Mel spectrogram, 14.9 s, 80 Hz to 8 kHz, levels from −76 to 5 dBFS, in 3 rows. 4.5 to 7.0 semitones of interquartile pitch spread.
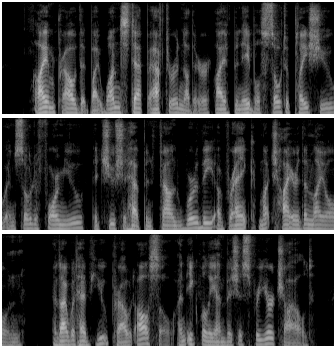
No: average, 2.9 semitones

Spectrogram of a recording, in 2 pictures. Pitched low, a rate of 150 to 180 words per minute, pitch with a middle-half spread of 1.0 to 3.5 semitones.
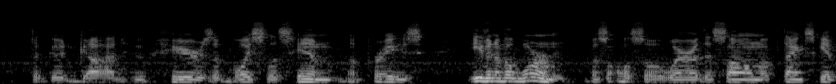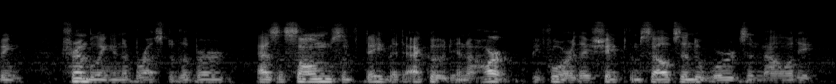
Yes: low, 110 Hz; average, 165 wpm; average, 2.7 semitones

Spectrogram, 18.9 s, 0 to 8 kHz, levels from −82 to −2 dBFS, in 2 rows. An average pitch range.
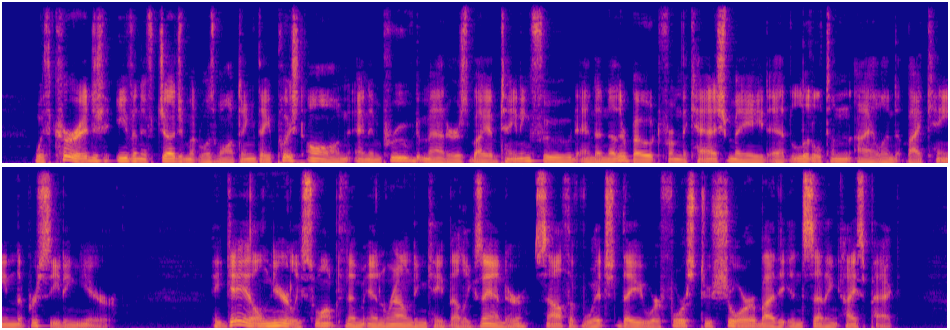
Yes: average, 3.5 semitones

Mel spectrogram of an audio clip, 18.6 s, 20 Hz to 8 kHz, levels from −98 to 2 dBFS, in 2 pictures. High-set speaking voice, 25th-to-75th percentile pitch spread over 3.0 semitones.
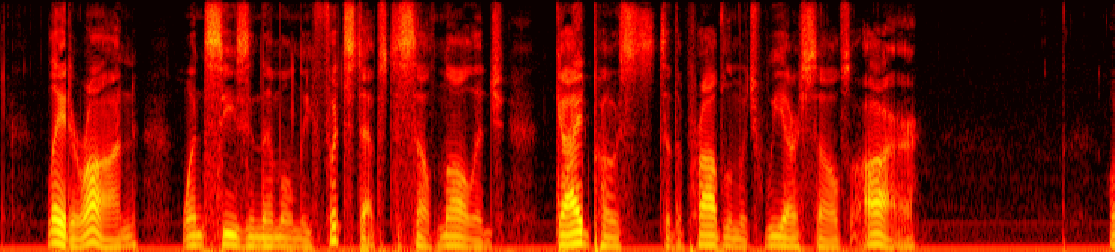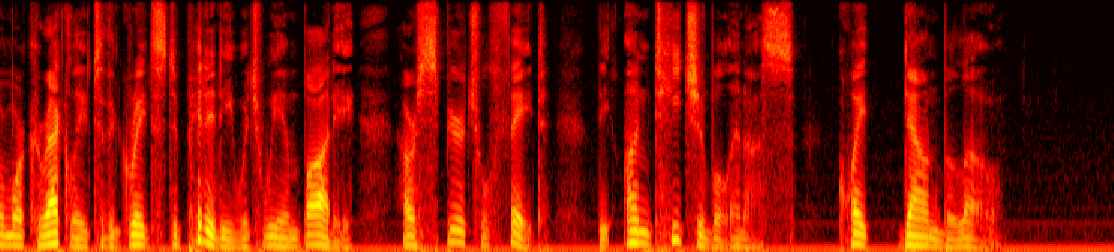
No: low, 100 Hz; average, 4.1 semitones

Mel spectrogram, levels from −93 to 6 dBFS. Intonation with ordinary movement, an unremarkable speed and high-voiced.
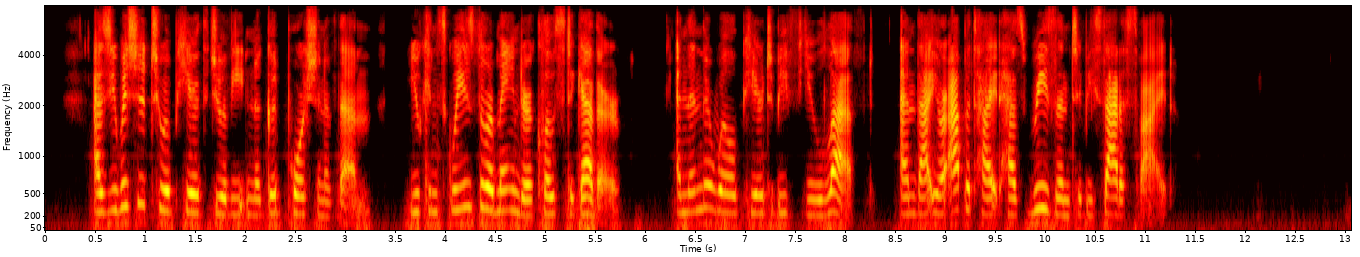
Yes: average, 3.9 semitones; average, 185 wpm; high, 245 Hz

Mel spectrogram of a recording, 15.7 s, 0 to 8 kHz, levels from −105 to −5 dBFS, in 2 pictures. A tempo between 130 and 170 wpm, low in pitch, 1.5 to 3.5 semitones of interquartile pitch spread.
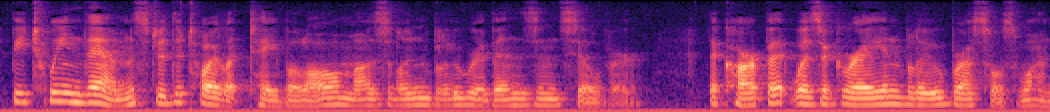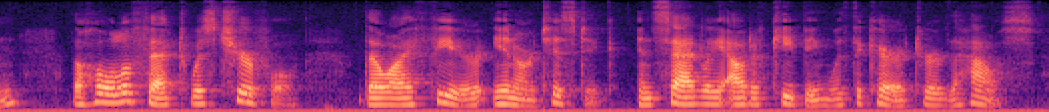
Yes: average, 155 wpm; low, 130 Hz; average, 3.1 semitones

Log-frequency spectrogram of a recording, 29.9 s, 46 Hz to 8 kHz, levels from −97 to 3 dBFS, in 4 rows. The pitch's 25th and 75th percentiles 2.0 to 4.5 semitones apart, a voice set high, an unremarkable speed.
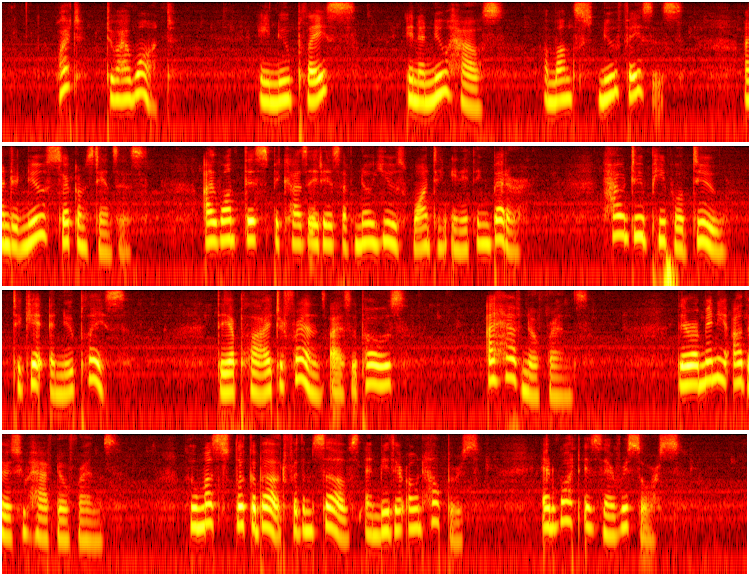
No: average, 5.0 semitones; high, 235 Hz; average, 145 wpm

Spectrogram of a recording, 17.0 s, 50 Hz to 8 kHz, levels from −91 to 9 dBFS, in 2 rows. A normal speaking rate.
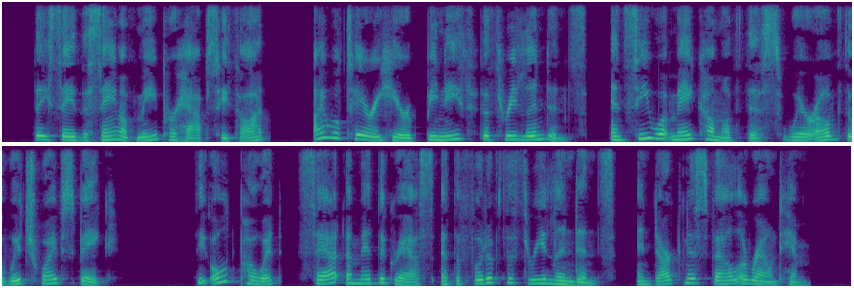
Yes: average, 170 wpm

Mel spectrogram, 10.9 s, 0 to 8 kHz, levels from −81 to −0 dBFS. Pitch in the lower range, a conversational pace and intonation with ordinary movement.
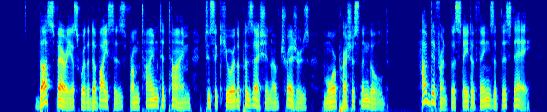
Yes: very low, 95 Hz; average, 155 wpm; average, 4.4 semitones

